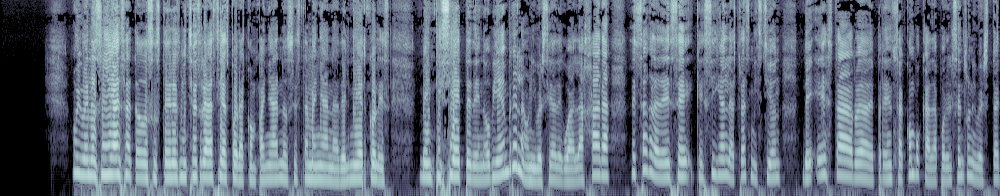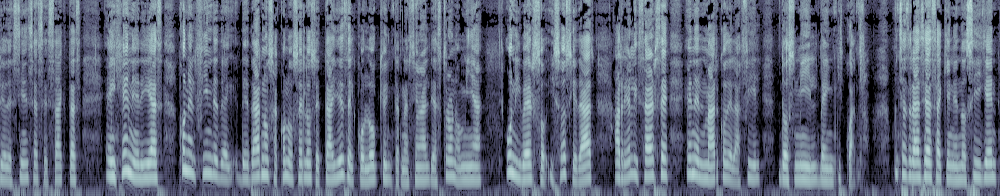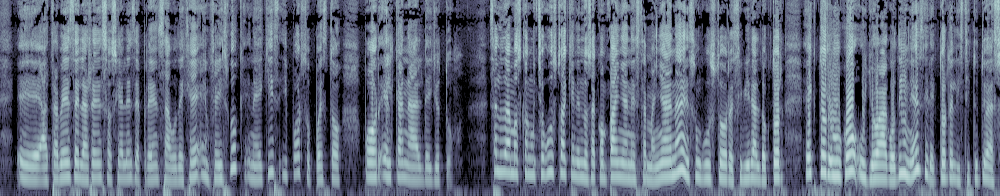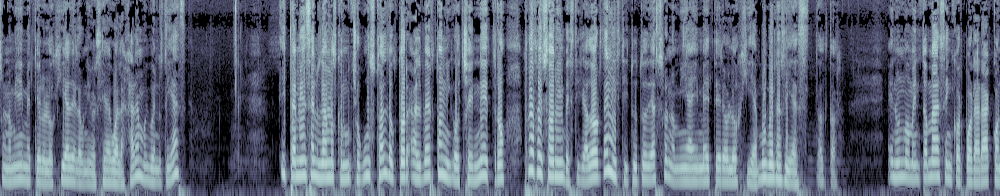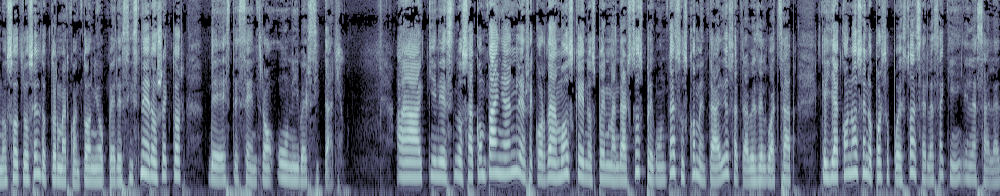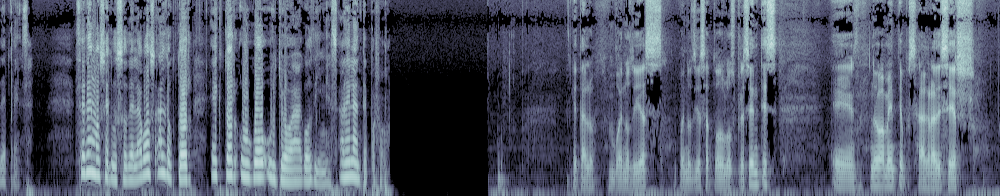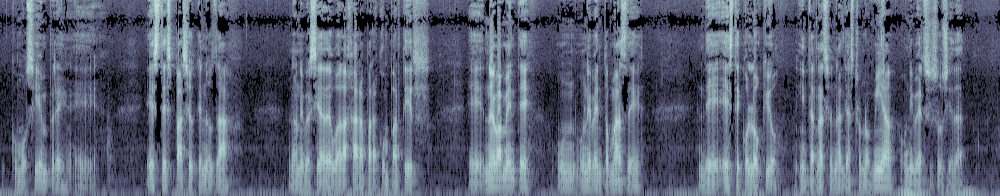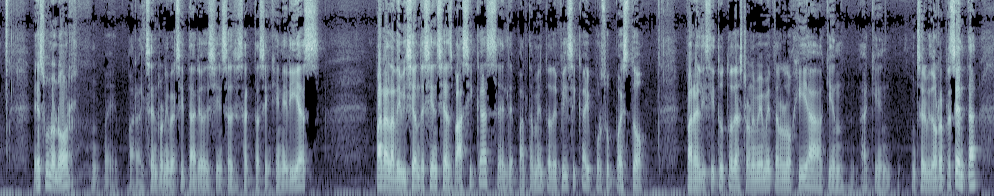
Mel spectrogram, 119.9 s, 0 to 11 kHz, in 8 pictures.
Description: rueda-de-prensa-para-dar-a-conocer-los-detalles-del-coloquio-internacional-de-astronomia-universo-y-sociedad.mp3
